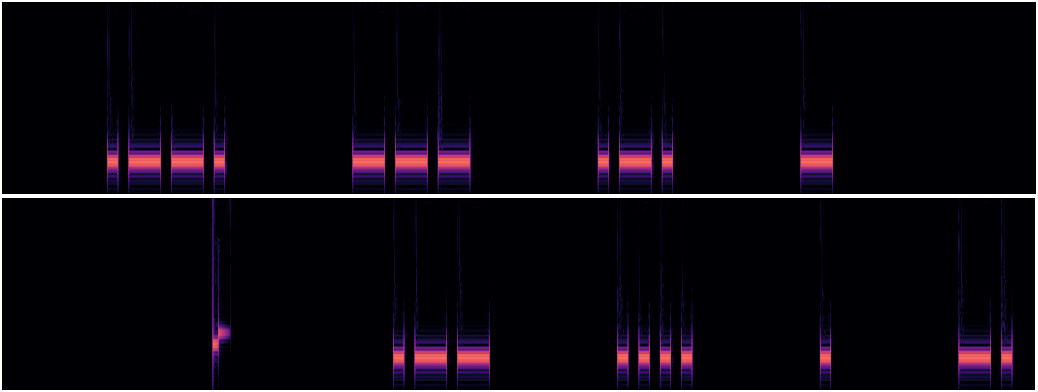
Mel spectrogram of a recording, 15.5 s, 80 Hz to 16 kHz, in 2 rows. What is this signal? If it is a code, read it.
Morse code, heard as a keyed tone, about 15 wpm, spaced as for 7 wpm, 700 Hz. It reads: PORT WHEN
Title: 4x Character Spacing - Top 200 Words - 15wpm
